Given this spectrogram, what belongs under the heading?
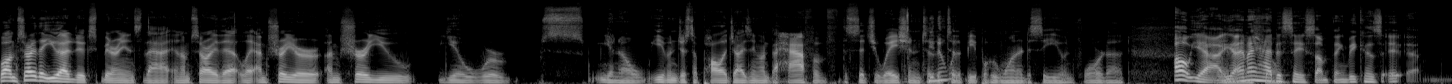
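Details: Comedian who stutters, speaking in a podcast conversation; stuttering.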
